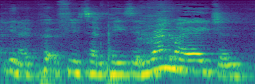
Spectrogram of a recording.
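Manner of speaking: usual speaking voice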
